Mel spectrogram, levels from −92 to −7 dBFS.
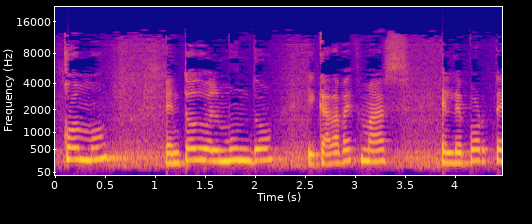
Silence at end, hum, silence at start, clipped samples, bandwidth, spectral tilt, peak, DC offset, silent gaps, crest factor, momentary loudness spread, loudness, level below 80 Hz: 0 s; none; 0 s; under 0.1%; 13.5 kHz; -5 dB/octave; -6 dBFS; under 0.1%; none; 16 dB; 11 LU; -22 LUFS; -66 dBFS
